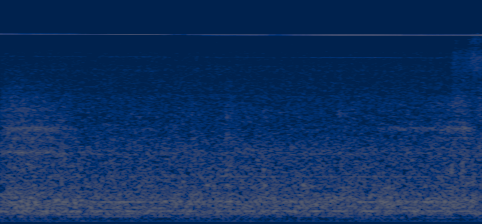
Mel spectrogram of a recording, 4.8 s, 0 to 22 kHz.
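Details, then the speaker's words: Emerson 637 tube TV, previously written off by a repair shop, all tubes lit, speaker unplugged; thin, steady very high-pitched whine over a soft hiss as the high voltage comes up normally, though no raster or brightness yet. "I'm hoping I can get a raster. I can hear the high voltage kicking"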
